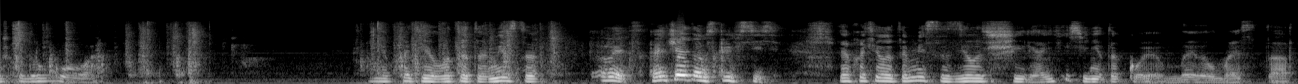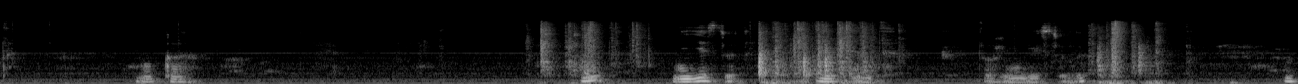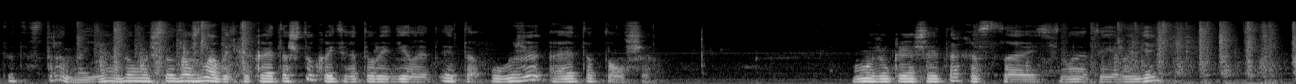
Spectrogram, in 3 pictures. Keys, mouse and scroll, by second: 2.1-5.1 middle drag, 10.5-13.1 scroll down 2, 13.1-14.7 drag, 16.0-19.0 drag, 21.2-24.2 drag, 24.3-27.4 scroll down 2, 27.6 click, 28.2-31.2 middle drag, 32.5-35.5 middle drag, 38.2 click.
